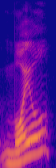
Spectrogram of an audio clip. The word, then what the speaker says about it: mohel: uh heard the circumcision guy called a moel pronounced to rhyme with so soil. You mean uh moy? Oh well I mean yeah you could pronounce it that way in in modern Hebrew. Yeah yeah you you can do that. Um if you if you pronounce it classically you actually pronounce the uh the hey in the middle of it.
